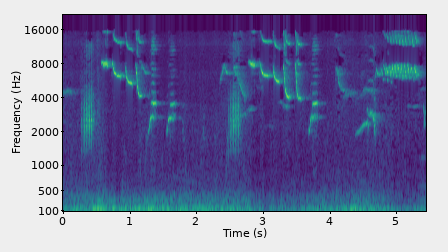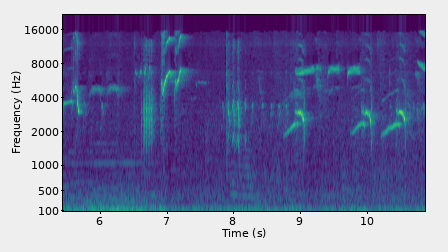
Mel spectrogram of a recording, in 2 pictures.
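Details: Snowy-browed flycatcher song for luring: bursts of high, thin whistles and quick upslurred notes mixed with harsh clicking squawks, over low background rumble.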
